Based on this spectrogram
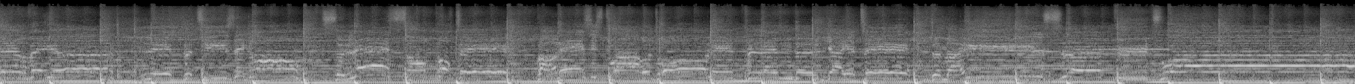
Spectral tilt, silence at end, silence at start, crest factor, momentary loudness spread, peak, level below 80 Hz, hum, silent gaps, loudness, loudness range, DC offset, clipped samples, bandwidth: -4.5 dB/octave; 0 s; 0 s; 14 dB; 2 LU; -2 dBFS; -24 dBFS; none; none; -17 LUFS; 1 LU; under 0.1%; under 0.1%; 18 kHz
